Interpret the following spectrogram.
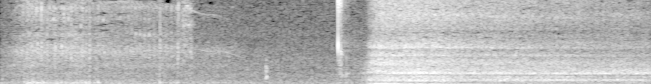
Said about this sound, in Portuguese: Eu, nesse momento, vou fechar os meus olhos, vou me concentrar na minha respiração e te convido a fazer o mesmo, de forma que a gente respira fundo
